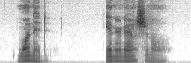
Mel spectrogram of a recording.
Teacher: We have NT followed by an unstressed vowel sound. So yes, I'll drop those T's.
